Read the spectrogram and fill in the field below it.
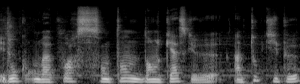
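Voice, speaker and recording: Music plays behind a man speaking at a fairly quick pace. His intonation stays fairly even. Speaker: tech reviewer. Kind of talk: product review. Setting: home living room. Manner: casual, hesitant; loud.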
